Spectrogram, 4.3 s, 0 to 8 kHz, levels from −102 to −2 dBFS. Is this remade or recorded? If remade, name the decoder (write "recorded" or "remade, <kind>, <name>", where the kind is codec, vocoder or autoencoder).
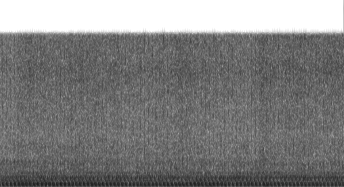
recorded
